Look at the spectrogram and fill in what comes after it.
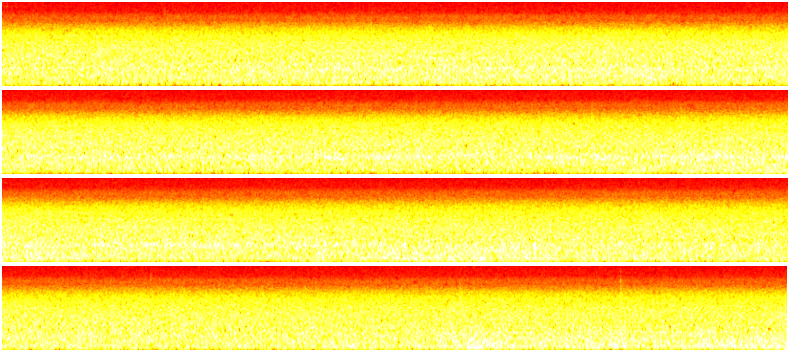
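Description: Steady rain falling in a thunderstorm, an even hiss with no thunder heard.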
